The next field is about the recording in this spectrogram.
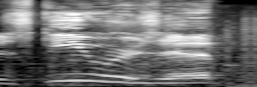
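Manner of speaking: Texan announcer voice. Retelling a callout from the game's announcer nicknamed Captain Texas: imitating a Texan-style game announcer. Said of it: "Captain Texas".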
